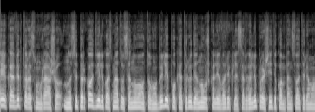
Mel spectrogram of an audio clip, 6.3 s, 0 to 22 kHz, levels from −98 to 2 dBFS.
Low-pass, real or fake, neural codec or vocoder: 14.4 kHz; real; none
